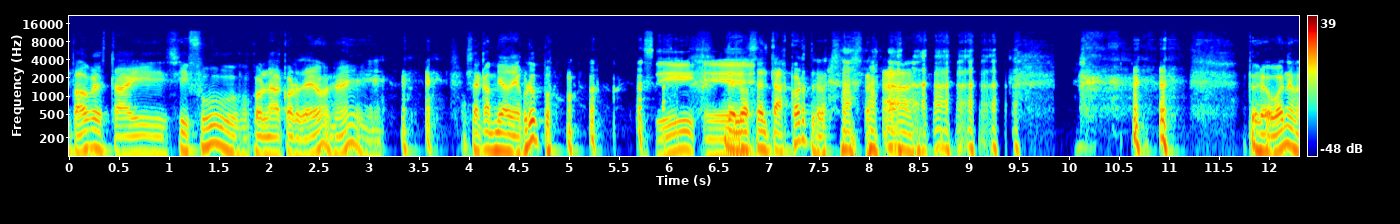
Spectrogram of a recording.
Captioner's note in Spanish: risas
